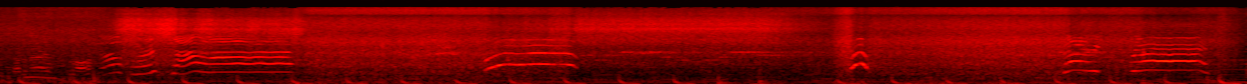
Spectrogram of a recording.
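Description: Waterfall water pouring and splashing in a steady hiss, mixed with background music that has a regular low beat and a high voice holding several long notes.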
